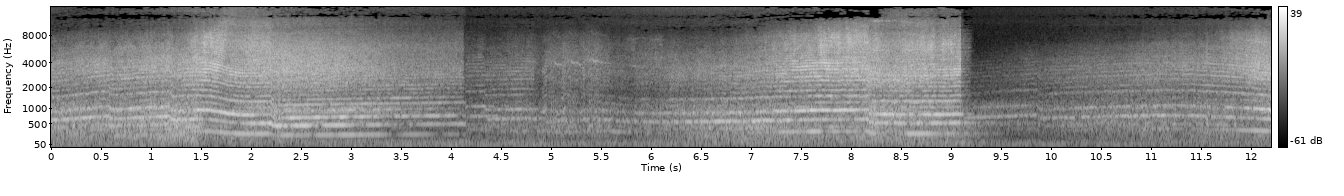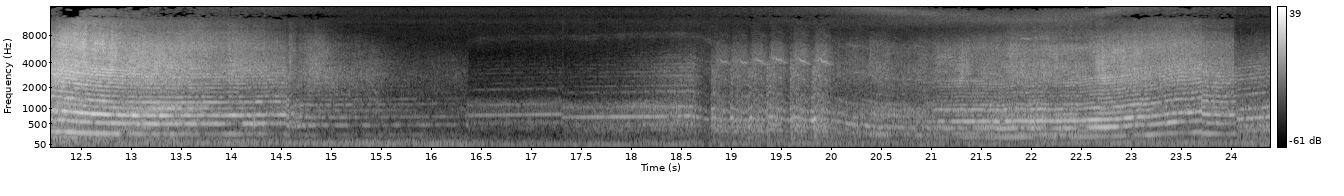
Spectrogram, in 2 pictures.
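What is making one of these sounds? A racing car engine screams at high revs, rising and falling in pitch as it shifts gears and passes by.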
